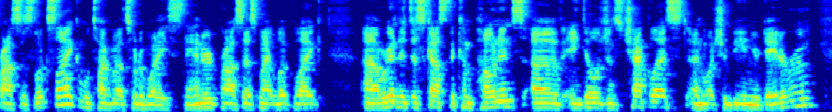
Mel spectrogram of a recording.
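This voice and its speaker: With hardly any pauses, a man talks at a fairly quick pace and a fairly high pitch, his intonation lively. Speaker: venture capital investor. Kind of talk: workshop presentation. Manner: fast.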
